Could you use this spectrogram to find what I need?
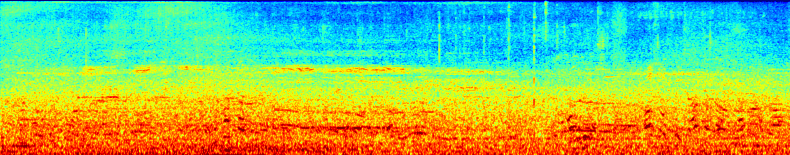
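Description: Cars drive past close by on a city street.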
